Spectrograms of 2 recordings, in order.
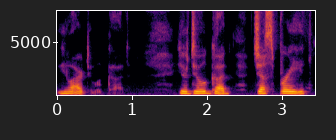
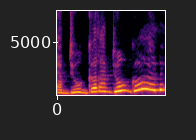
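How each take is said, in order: First: Steady yourself gently, evenly; calm self-reassurance. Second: High retold voice, climbing higher and louder; daughter's reassurance. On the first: Retold or imitated. Mother answers her late daughter's words, calmly reassuring. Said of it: "I stopped last night and I went". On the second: Mother voices her late daughter reassuring her, high and rising. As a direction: lift it into a high, insistent reassurance. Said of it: "she kept going".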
